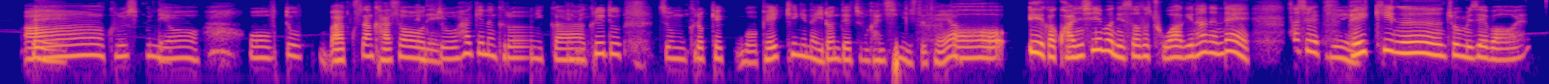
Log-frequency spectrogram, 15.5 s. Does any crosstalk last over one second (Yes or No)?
No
